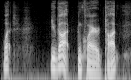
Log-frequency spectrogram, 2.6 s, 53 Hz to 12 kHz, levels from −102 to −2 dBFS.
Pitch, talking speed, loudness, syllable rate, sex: 105 Hz, 115 wpm, -19 LUFS, 5.6 syllables/s, male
